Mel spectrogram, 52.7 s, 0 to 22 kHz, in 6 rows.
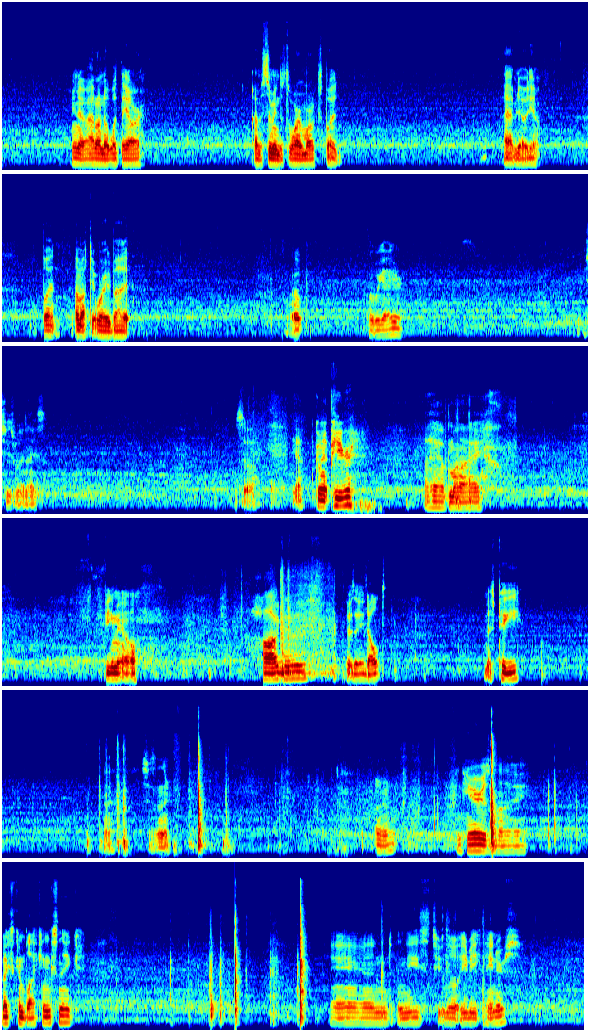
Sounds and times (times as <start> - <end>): Speech: 1.0 - 2.2, 3.7 - 5.1, 7.5 - 8.2, 9.4 - 10.8, 13.0 - 13.4, 14.2 - 14.9, 17.4 - 18.3, 21.1 - 23.0, 23.9 - 25.0, 27.9 - 28.5, 30.1 - 32.1, 33.6 - 34.2, 36.7 - 37.8, 40.8 - 41.2, 42.0 - 43.1, 43.9 - 45.2, 48.9 - 51.8.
